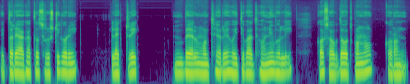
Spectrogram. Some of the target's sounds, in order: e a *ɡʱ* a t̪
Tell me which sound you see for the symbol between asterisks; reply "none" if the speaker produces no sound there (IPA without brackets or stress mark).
ɡʱ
